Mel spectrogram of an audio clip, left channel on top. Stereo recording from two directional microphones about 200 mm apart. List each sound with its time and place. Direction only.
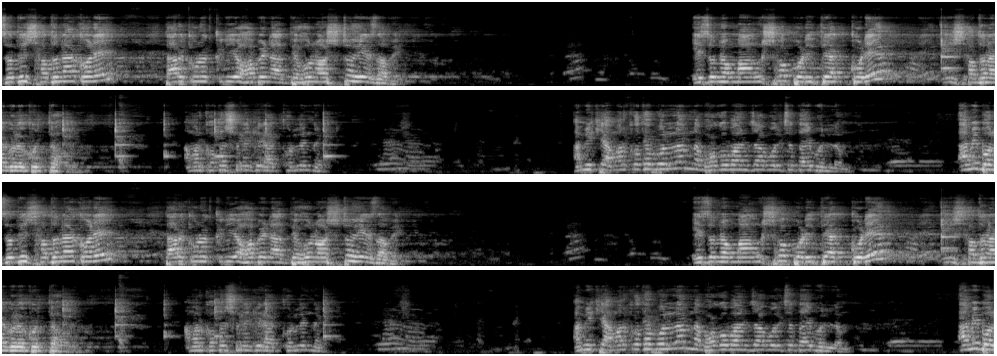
0.0 s speech: 45° left (ahead or behind)
6.8 s a man's voice: 45° left (ahead or behind)
15.6 s speech: 45° left (ahead or behind)
19.5 s speech: 45° left (ahead or behind)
